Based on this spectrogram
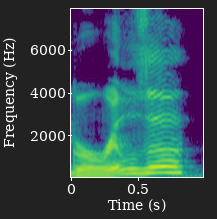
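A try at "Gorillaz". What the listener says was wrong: Gorillas with a Z.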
